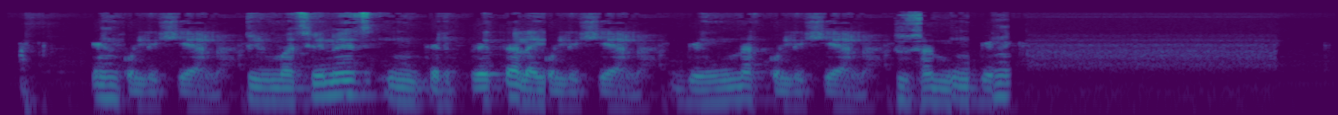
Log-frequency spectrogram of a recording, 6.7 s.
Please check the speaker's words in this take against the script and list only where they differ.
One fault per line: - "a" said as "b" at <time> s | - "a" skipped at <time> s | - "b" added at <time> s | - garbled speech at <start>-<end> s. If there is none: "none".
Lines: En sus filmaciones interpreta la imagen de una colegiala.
- "sus" said as "colegiala" at 0.6 s
- "imagen" said as "colegiala" at 2.7 s
- garbled speech at 4.5-5.1 s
